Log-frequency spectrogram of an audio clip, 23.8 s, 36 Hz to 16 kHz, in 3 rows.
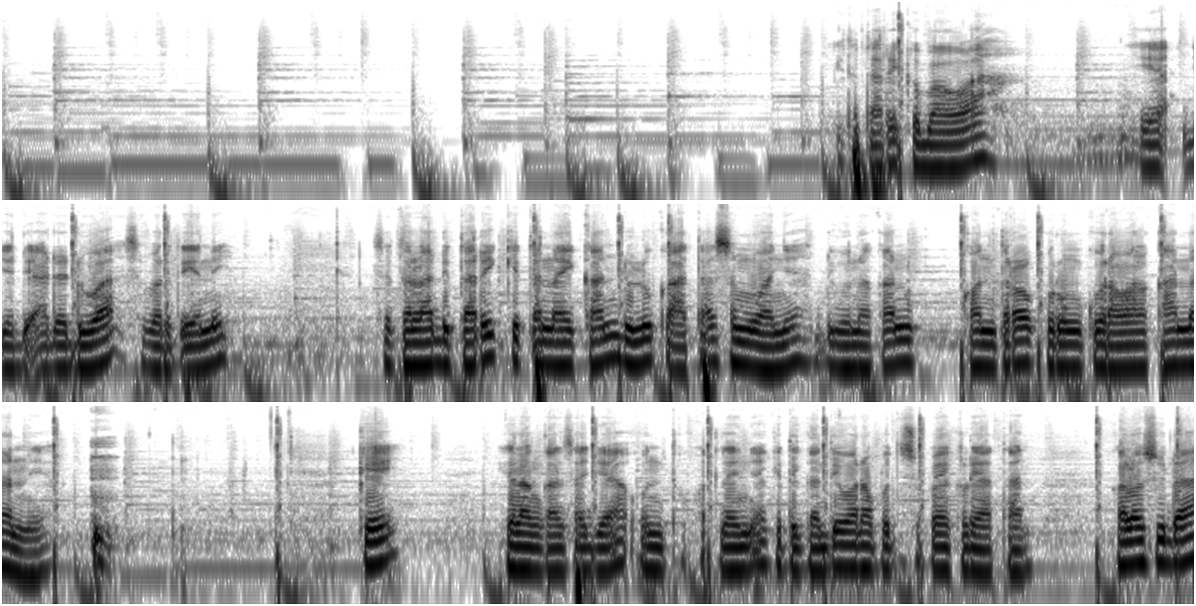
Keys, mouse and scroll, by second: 5.4 v, 6.1-8.2 alt+drag, 8.2 z, 8.5 click, 9.0 space, 9.1 click, 9.9 ctrl+shift+], 11.6 click, 13.6 ctrl+shift+], 14.3 space, 14.5 click, 14.7 space, 15.0-17.8 drag, 18.5-19.6 typing, 20.0 click, 21.1 z, 21.5 click, 22.0 space, 22.1 click, 22.6 space, 23.3 click.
